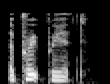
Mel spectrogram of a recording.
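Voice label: "appropriate" British; Business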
